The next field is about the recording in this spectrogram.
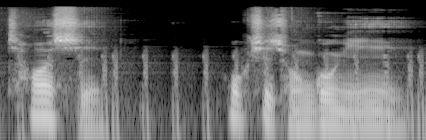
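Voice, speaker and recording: A man reading a storybook, voicing a gentle, curious young woman who speaks softly and asks many questions. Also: deep voice, animated, unhurried. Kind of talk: audiobook character voice.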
